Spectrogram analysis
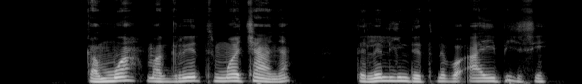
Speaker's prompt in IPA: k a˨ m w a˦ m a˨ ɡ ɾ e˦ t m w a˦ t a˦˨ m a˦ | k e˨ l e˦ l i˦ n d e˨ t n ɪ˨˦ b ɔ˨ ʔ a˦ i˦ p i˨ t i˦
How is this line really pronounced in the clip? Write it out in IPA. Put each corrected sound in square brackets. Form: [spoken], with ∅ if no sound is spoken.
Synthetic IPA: k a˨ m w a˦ m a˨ ɡ ɾ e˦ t m w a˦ [t͡ʃ] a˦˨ [ɲ] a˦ | [t] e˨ l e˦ l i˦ n d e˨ t n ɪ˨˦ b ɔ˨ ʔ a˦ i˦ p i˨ [s] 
